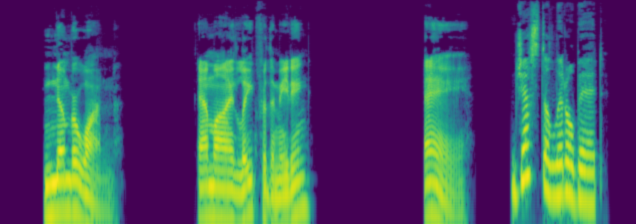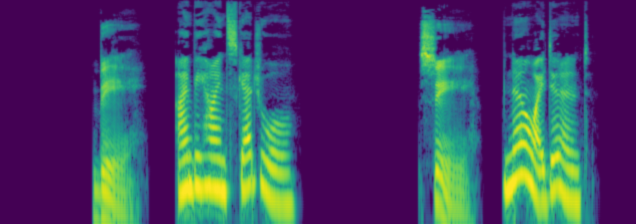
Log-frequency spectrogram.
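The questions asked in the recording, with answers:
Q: Am I late for the meeting?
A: A: Just a little bit.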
